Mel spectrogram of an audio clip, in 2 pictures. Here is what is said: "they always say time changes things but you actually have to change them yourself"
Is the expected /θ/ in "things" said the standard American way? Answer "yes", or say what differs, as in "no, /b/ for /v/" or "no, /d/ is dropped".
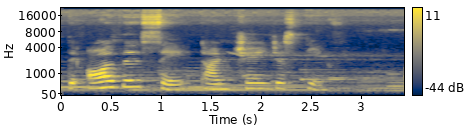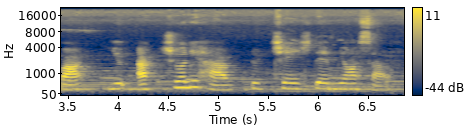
no, /t/ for /θ/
